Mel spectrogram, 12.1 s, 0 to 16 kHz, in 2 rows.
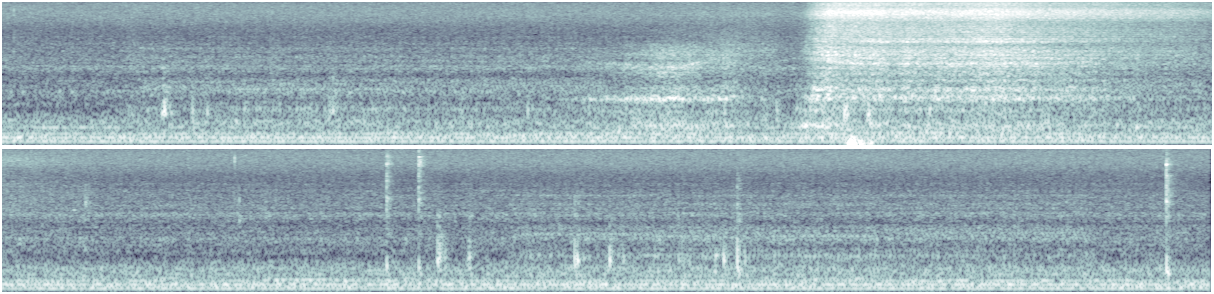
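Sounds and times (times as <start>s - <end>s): faint steady hum: 0.0s - 12.0s
forceful nasal exhale: 3.0s - 6.1s.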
